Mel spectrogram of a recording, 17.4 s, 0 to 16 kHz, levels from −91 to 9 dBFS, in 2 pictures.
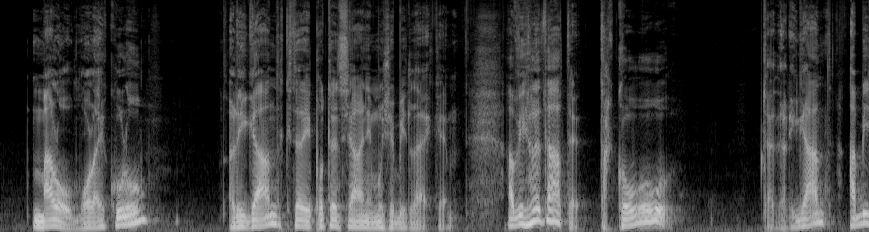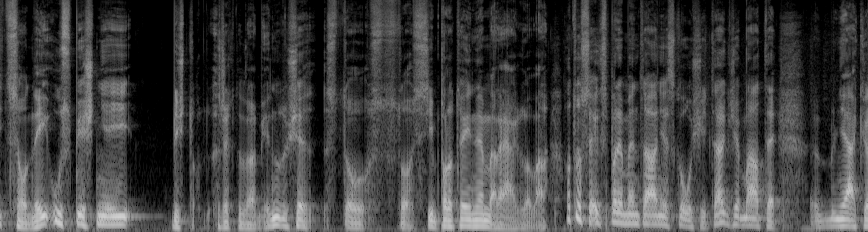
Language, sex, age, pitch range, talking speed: Czech, male, 60-79, 85-130 Hz, 130 wpm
